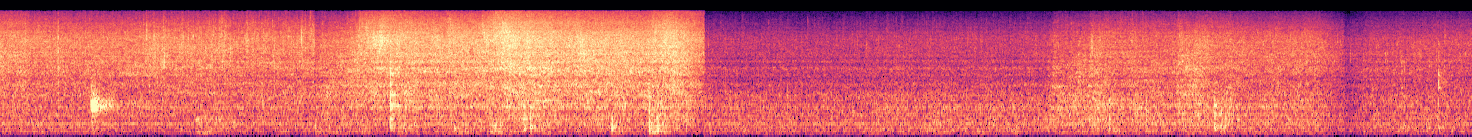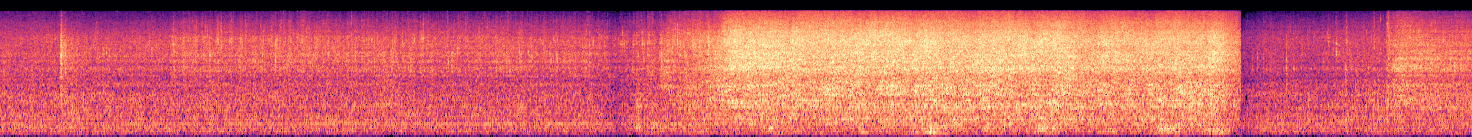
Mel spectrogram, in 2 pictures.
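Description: Masala sizzling and frying in an aluminium pressure cooker while a spatula stirs and scrapes it. The sizzle is loud for the first several seconds, drops suddenly to a quieter frying, and swells loud again for a few seconds near the end before cutting off.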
